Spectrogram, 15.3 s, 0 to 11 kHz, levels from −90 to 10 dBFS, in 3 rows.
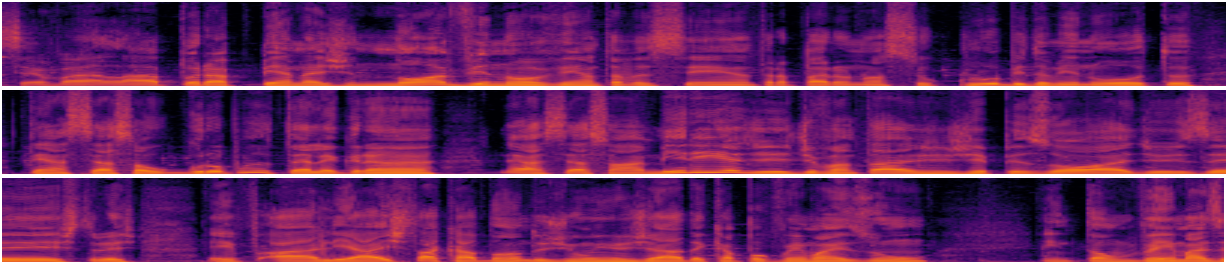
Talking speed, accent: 180 wpm, Brazilian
